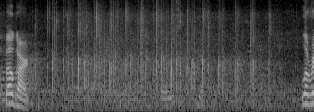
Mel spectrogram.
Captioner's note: applause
